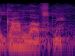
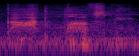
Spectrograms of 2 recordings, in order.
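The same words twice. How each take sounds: First: Said in the usual way. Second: Very soft, slow whisper. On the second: Shown as a demonstration. Preacher shows another inflection, slow whisper. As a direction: let each word linger in a whisper. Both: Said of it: "Say it in different inflections".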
